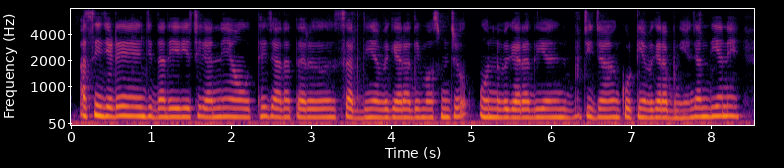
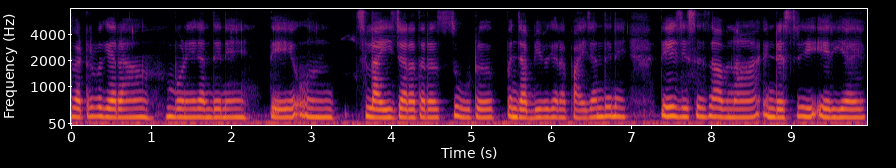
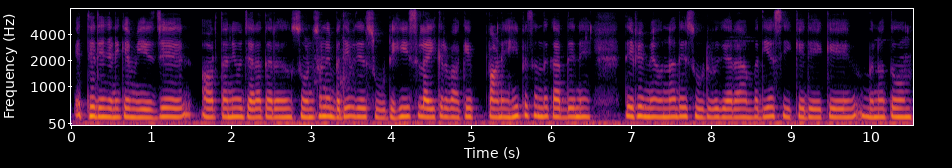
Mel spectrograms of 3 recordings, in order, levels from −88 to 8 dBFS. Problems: constant background noise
